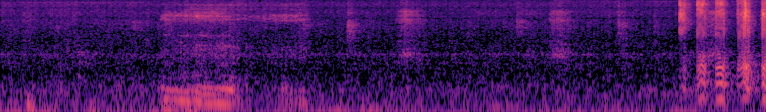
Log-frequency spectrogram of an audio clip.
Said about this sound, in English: What the hell? That's a fart.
